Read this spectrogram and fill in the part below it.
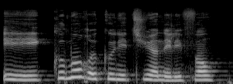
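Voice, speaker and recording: A woman's voice: mid-range voice, moderate pace, darkish tone, pitched above the performer's own voice, lightly acted. A woman voicing an eager, talkative young female frog in a children's story. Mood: puzzled.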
